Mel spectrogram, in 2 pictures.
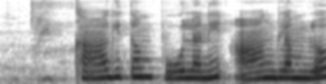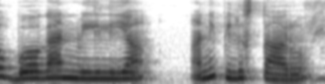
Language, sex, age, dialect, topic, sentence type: Telugu, female, 25-30, Central/Coastal, agriculture, statement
